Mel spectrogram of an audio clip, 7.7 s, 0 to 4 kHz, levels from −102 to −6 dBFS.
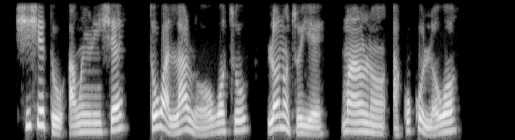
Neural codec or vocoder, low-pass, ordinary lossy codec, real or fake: none; 3.6 kHz; none; real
